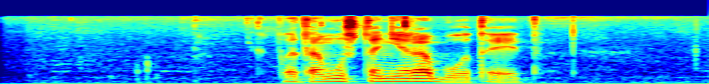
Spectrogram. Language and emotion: Russian, neutral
